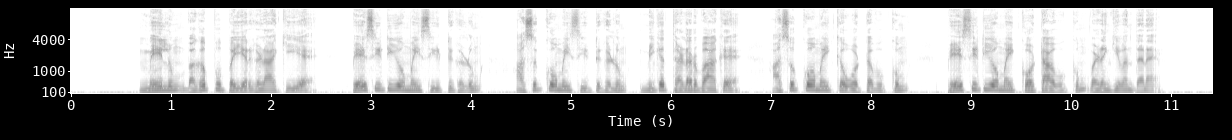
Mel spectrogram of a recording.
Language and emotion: Tamil, neutral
